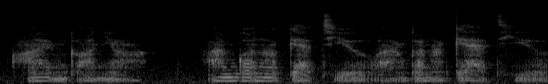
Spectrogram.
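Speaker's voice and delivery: eerie, menacing, very hushed creepy whisper. Retelling a goggled figure in a dark room threatening: imitating a really creepy voice. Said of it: "talking to me in a really creepy voice".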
